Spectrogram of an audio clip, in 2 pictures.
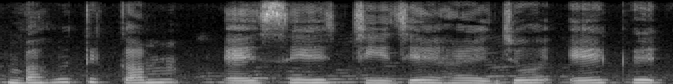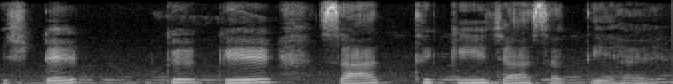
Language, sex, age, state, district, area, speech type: Hindi, female, 60+, Uttar Pradesh, Ayodhya, urban, read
